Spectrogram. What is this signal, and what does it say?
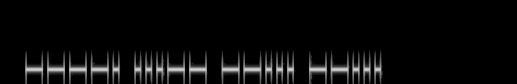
Morse code, heard as a keyed tone, about 22 wpm, 700 Hz. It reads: 9377
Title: Numbers - 4-Digit 22wpm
